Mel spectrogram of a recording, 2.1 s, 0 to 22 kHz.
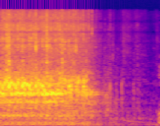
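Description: Mercedes-Benz W126 S-Class straight-six engine idling under the open hood, a steady running sound that fades out about a second and a half in.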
